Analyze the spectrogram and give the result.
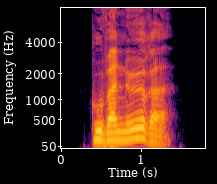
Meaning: nominative/accusative/genitive plural of Gouverneur
- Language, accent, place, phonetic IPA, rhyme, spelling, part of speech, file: German, Germany, Berlin, [ɡuvɛʁˈnøːʁə], -øːʁə, Gouverneure, noun, De-Gouverneure.ogg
